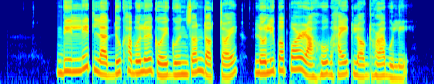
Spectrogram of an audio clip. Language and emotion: Assamese, neutral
